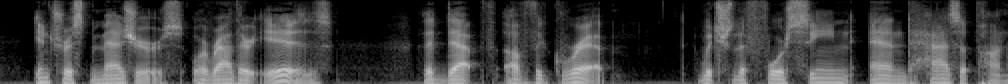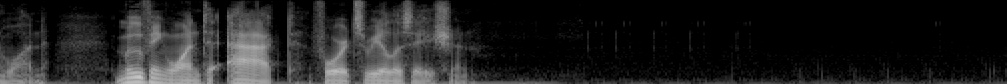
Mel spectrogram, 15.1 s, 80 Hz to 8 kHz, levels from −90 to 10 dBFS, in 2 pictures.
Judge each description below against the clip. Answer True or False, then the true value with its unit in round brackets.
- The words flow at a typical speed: False (95 wpm)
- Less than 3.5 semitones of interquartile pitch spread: True (2.9 semitones)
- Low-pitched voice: True (100 Hz)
